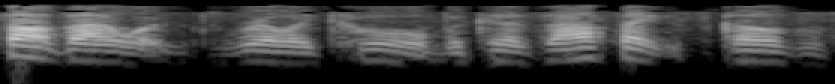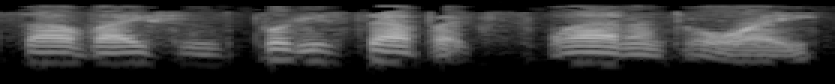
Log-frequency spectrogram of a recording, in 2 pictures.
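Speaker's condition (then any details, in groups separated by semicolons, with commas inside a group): Vocal cord paralysis after stroke, unilateral vocal fold paralysis; can no longer sing since vocal cord paralysis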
